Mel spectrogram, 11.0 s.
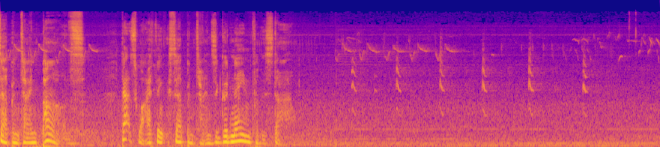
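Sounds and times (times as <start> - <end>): faint outdoor hum: 0.0 - 11.0
bird calling: 5.6 - 11.0.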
